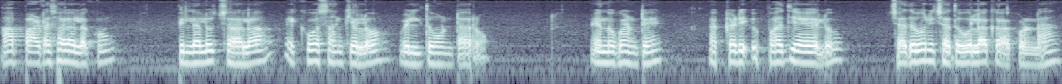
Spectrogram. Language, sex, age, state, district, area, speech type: Telugu, male, 18-30, Telangana, Jangaon, urban, spontaneous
